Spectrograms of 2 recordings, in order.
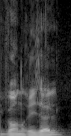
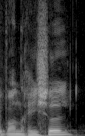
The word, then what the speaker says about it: Van Rysel: Donc si je commence par la prononciation, nous on dit Van Risel. Van euh donc ça c'est à la française, 13 à la française. Euh et en fait Van Rizel c'est la traduction de qui vient de l'île en flamant. OK. L'orthographe est différent. Euh par contre dans la prononciation, c'est Van Rachel. OK. Donc si tu es belge, flamant, tu peux le prononcer comme ça. Et si tu es américain, Van Risel, euh ça marche aussi, quoi.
